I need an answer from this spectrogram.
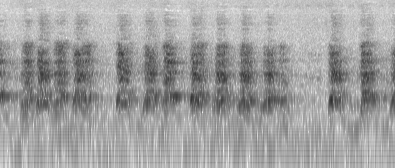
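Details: Lone dog confronting two male dogs in a fight: quick clusters of loud, hoarse barks, a short quiet gap midway before two more barks.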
